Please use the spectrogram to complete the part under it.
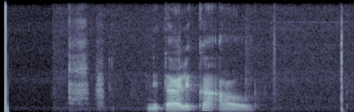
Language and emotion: Russian, neutral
